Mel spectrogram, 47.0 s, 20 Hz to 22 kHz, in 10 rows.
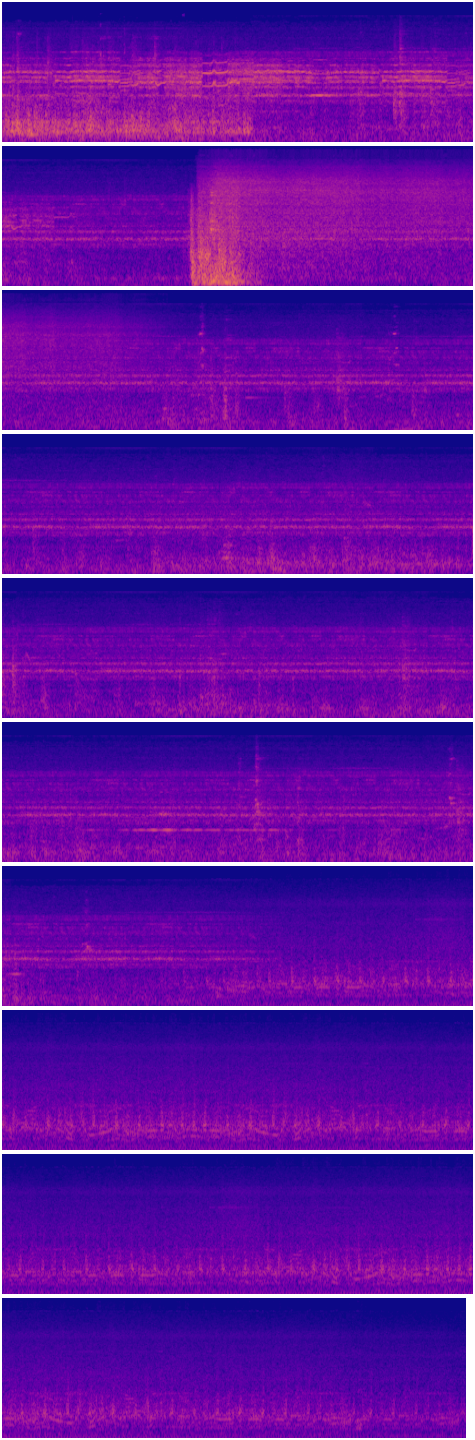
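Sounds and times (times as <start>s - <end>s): train rolling slowly: 0.0s - 47.0s
high-pitched squeal: 6.6s - 11.0s
steam hissing: 6.6s - 11.3s.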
